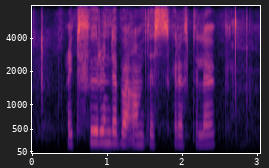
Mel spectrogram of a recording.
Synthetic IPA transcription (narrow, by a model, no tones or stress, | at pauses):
ʔœɥtfuːɾəndəbəʔɐmtəskrəftələk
